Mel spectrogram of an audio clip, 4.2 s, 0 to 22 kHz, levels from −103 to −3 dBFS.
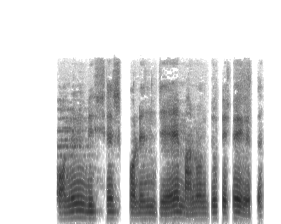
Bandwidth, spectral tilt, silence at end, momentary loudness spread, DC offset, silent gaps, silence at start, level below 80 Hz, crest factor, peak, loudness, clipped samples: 7.8 kHz; -5 dB/octave; 0.3 s; 6 LU; under 0.1%; 1.83-1.95 s, 3.79-3.85 s; 0.85 s; -72 dBFS; 18 dB; -8 dBFS; -26 LUFS; under 0.1%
